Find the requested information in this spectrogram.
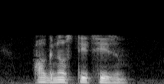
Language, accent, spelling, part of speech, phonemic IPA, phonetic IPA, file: Armenian, Eastern Armenian, ագնոստիցիզմ, noun, /ɑɡnostiˈt͡sʰizm/, [ɑɡnostit͡sʰízm], Hy-ագնոստիցիզմ.ogg
- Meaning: agnosticism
